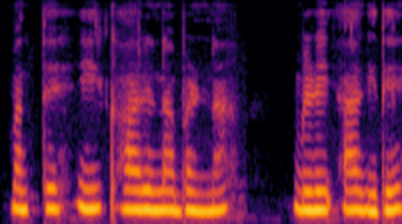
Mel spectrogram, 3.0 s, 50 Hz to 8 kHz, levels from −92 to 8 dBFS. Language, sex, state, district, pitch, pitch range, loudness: Kannada, female, Karnataka, Bidar, 250 Hz, 240-265 Hz, -12 LUFS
